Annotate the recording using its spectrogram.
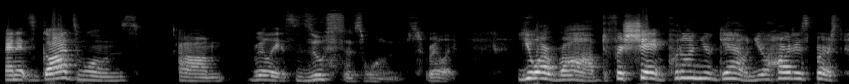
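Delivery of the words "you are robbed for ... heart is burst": urgent alarm. Acted. Iago rousing Brabantio with alarm.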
